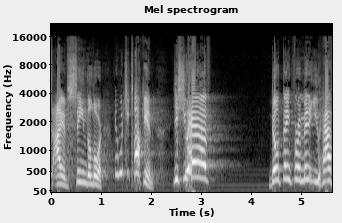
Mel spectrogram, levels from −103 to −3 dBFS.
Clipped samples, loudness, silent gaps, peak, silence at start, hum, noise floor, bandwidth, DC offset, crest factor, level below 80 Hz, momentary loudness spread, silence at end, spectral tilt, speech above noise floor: under 0.1%; -16 LUFS; none; -2 dBFS; 0 s; none; -68 dBFS; 16 kHz; under 0.1%; 16 dB; -64 dBFS; 12 LU; 0 s; -3.5 dB/octave; 52 dB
